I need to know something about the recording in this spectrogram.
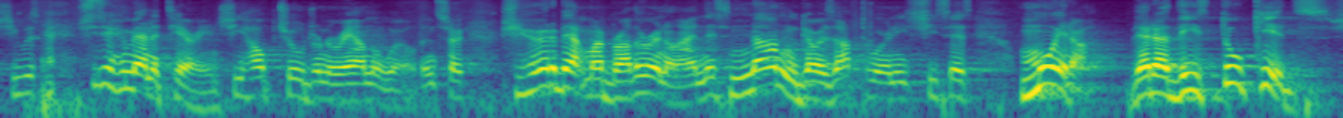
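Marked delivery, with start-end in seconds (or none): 6.8-8.9 put-on very loud, high, botched Albanian accent. Retelling what a nun told someone, in a bad Albanian accent. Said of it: "She didn't actually sound like that. I just can't do an Albanian accent".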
